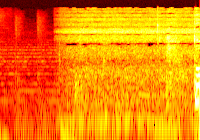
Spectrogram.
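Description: Soft background music, joined about half a second in by a steady hiss of water at a rolling boil in a steel pot on a gas burner.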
